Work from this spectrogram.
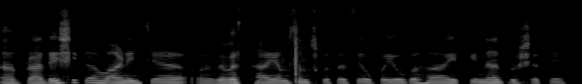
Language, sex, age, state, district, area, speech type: Sanskrit, female, 45-60, Karnataka, Bangalore Urban, urban, spontaneous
